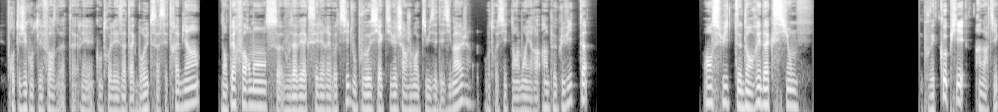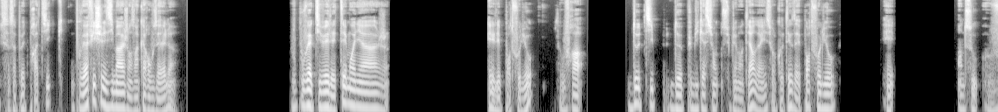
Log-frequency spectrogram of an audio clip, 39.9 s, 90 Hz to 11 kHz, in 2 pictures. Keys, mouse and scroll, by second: 3.2-3.8 scroll up 4, 4.4 click, 5.6-6.9 scroll down 2, 6.9-8.5 scroll down 1, 8.5 click, 11.0 click, 12.5-12.9 scroll down 2, 13.2-13.9 scroll up 4, 14.5 click, 15.8-16.1 scroll down 2, 18.5 click, 22.0 click, 24.5 scroll down 1, 25.3 scroll down 2, 26.5 click, 28.1 click, 30.7 click.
